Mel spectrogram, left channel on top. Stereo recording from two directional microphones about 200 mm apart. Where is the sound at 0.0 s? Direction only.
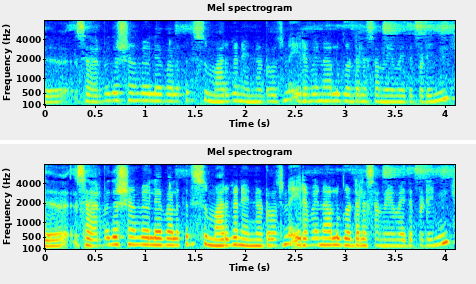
40° right (ahead or behind).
